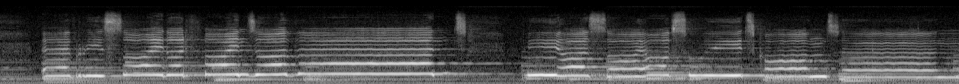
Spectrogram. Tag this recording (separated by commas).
Music, Singing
